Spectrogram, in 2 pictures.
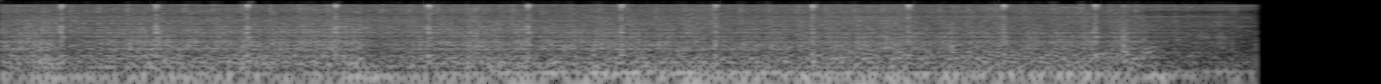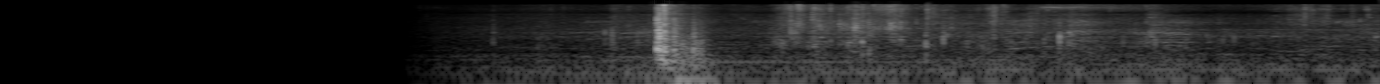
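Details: Carbureted car with repeated stalling, after carburetor refilled: engine catches and settles into a steady, even idle with a low regular beat and no misses, running normally.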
